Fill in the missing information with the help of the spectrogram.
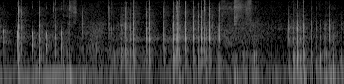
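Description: Long nails scratch across the bristle cushion of a black plastic paddle hairbrush in a rapid series of short, crackly, bright scrapes. The scrapes come in quick clusters, with a quieter stretch of softer rubbing before a final burst. The whole clip is quiet and close.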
